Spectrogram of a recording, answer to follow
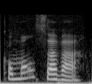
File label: "comment ca va", French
